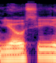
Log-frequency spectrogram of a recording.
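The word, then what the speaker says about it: Juuse: just putting everything on yusi Saros and Roman Yosi and and they're riding they're going yeah you said it right it's it's Yosi and Saros right now and so you know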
